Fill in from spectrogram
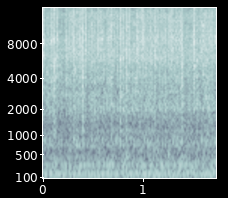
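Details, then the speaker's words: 1964 Ford F100 with terrible oil, hard to start even warm: loud, ragged idle with a raspy puffing edge; it is missing, with a big exhaust leak, possibly also at the heads (cause not confirmed). "you can hear it missing we've got an exhaust leak here [Music] and a big one there probably one down there maybe at the heads i don't know it's definitely not happy now"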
